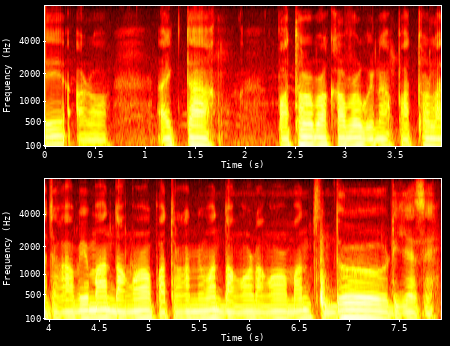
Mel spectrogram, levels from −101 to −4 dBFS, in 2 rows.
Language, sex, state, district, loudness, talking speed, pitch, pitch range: Nagamese, male, Nagaland, Kohima, -15 LUFS, 130 wpm, 100 Hz, 95-110 Hz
